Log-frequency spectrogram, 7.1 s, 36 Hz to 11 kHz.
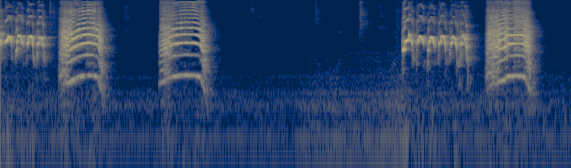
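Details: Cockatoo indoors at 5:15 in the morning or evening alternating quick staccato chatter bursts with long harsh screams, the pattern of chatter then two screams repeating after a short silence.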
